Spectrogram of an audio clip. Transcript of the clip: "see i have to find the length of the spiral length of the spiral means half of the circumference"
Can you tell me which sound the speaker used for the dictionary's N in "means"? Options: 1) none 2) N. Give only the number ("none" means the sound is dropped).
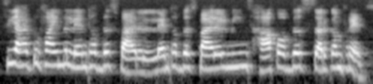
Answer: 2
